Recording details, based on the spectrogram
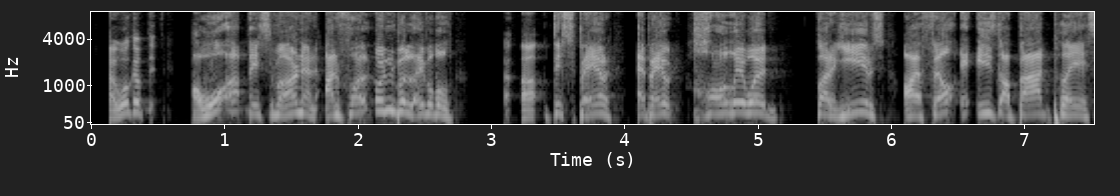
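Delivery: put-on Scottish accent. Quoting a woman's post about despair, as you remind listeners that she is scottish, in a put-on scottish accent. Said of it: "I'm doing her accent correctly because remember, she is Scottish".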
